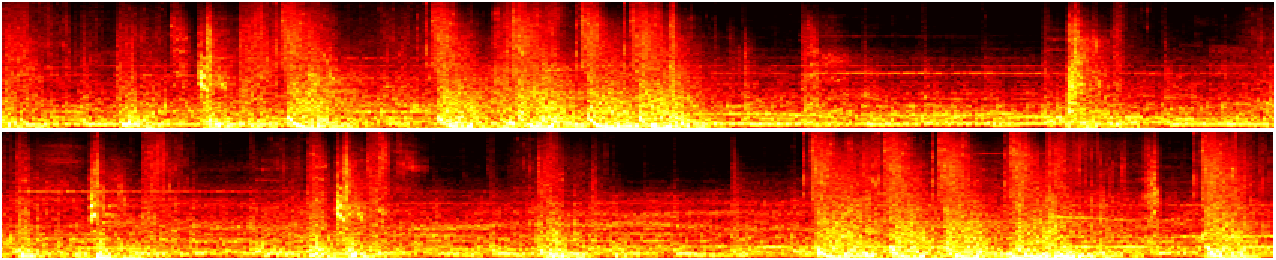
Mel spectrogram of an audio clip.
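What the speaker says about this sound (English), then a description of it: "And she just shot an extra bullet" Gunfire in The Walking Dead: The Final Season video game, with a dense run of loud shots and bursts, some crashing and mechanical clatter mixed in, continuing steadily for the whole stretch.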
